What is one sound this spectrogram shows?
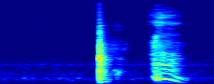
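A man sets a cup down with a knock.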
